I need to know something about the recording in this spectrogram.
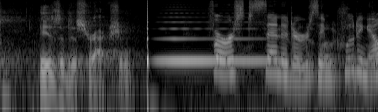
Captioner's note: electronic beeping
